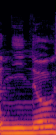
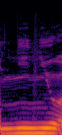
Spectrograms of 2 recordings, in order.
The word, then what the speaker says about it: Ninho: C'est comme ça qu'on le prononce, hein. C'est pas Nino, c'est Ninho apparemment, donc voilà.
